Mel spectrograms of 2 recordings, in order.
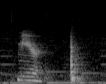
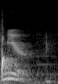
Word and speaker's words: mirror: Mirror. Like the thing you look into to see yourself? Yeah. Mirror. It's like M-E-E-R. Mirror. Instead of mirror.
